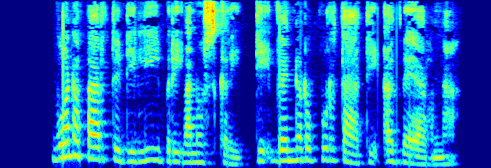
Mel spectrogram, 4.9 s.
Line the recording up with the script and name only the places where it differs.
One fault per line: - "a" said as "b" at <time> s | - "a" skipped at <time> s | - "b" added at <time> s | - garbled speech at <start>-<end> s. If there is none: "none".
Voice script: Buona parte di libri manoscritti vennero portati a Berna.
none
